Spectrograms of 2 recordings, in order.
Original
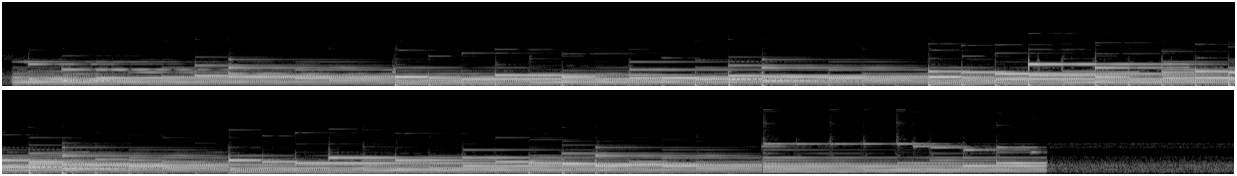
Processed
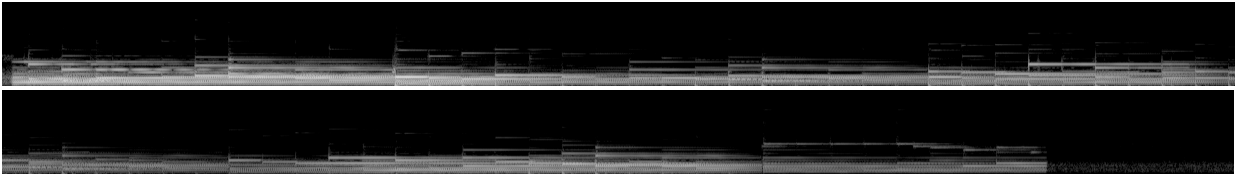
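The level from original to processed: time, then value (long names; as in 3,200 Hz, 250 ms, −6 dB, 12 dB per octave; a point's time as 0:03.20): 0:04.53 +6 dB
0:05.65 −6.5 dB
0:11.75 −6.5 dB
0:12.22 −15 dB
0:15.02 −15 dB
0:16.16 −5 dB
0:19.51 −5 dB
0:20.02 −14.5 dB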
